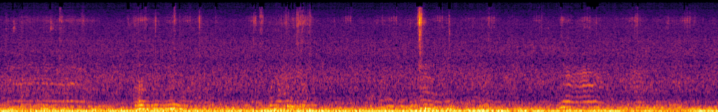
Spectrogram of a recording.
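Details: Bees visiting oregano in the summer breeze, with intermittent soft buzzing that wavers in pitch as insects come and go, partly masked by strong low wind rumble.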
